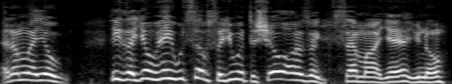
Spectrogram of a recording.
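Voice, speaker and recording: A man's voice: high-pitched, a little fast, dry recording. A man, a regular on a radio show, casually telling an anecdote and acting out the dialogue in it. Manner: casual storyteller who acts out dialogue.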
